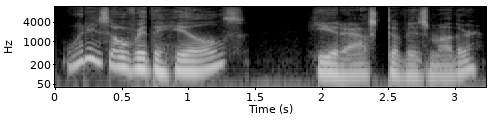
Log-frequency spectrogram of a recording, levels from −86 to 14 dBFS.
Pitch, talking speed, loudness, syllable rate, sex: 140 Hz, 205 wpm, -18 LUFS, 5.2 syllables/s, male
